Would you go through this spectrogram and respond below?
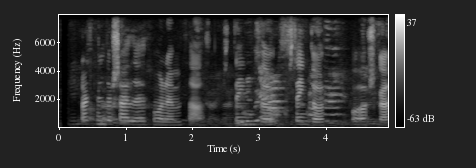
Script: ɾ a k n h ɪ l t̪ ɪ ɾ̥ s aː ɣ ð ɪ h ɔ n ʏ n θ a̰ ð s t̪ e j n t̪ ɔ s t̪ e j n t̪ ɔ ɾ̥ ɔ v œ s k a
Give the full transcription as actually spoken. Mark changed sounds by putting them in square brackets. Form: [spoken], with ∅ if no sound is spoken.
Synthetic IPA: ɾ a k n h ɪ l t̪ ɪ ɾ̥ s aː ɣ ð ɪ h ɔ n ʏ [m] θ a̰ ð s t̪ e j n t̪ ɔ s t̪ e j n t̪ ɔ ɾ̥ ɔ [ɣ] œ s k a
